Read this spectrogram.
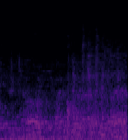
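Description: Dice rattle in a cup.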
